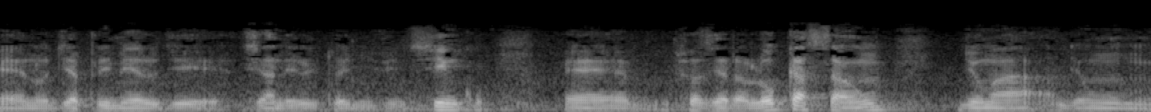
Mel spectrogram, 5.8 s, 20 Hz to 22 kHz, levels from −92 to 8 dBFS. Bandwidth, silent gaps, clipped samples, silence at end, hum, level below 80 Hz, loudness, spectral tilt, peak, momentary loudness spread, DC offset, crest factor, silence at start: 8.6 kHz; none; under 0.1%; 0 s; none; -52 dBFS; -26 LUFS; -7.5 dB/octave; -6 dBFS; 9 LU; under 0.1%; 20 dB; 0 s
